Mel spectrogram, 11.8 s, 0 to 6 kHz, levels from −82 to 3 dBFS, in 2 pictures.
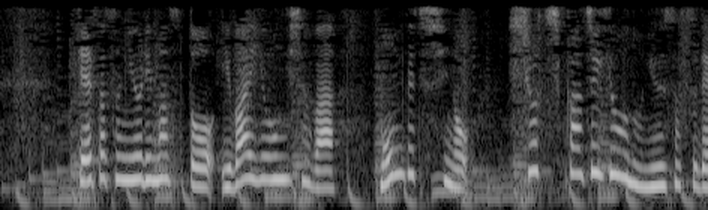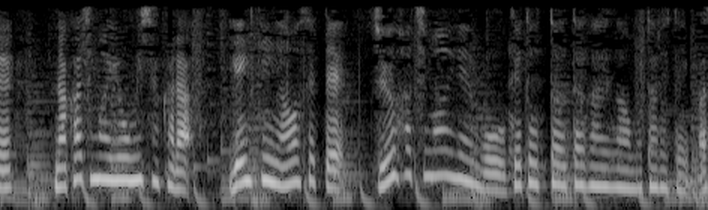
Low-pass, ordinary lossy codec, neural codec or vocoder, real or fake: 5.4 kHz; MP3, 24 kbps; none; real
